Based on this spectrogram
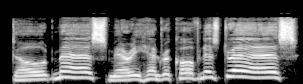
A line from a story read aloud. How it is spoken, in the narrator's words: cried other voices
